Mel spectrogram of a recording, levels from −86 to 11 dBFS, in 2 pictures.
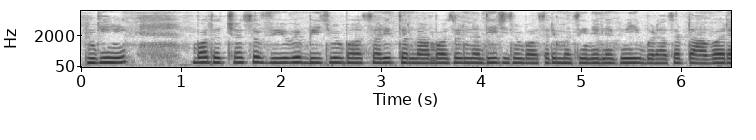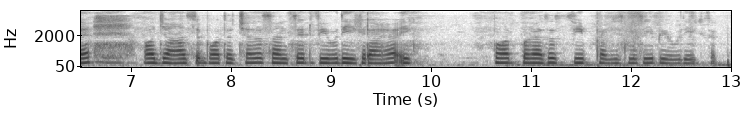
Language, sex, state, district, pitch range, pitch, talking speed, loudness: Hindi, female, Haryana, Jhajjar, 230-245 Hz, 235 Hz, 220 wpm, -16 LUFS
